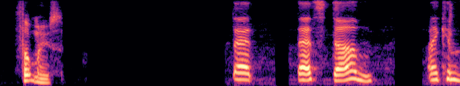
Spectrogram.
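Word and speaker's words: Thutmose: brutal moose i'm sorry t-h-u-t-m-o-s-e h-u but pronounced thought moose that that's dumb i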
